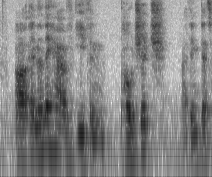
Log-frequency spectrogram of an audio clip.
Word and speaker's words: Pocic: And then they have Ethan Pocic. I think that's how you say his name. It's pretty much spelled like Doncic, like Luka Doncic for basketball, but it's Pocic.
